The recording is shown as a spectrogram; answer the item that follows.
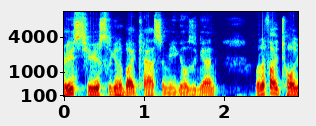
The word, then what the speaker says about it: Casamigos: I think there have been a few times where I said Casamigos, and I know the correct pronunciation, but I'm so used to my customers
